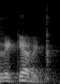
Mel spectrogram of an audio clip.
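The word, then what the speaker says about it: Reykjavík: It is written with a lot of K's and J's and V's, but the pronunciation is Reykjavik.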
